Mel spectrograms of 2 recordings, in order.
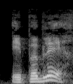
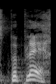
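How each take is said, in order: First: Peubler with a voiced B; correct B. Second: Peupler said with an unvoiced P, pitched up; mock Peupler with a hard P; wrong P. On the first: Shown as a demonstration. Teacher gives the correct Breton form. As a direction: say Peubler with a real B. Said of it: "Le P se prononce B". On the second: Teacher mimics néo-bretons' bad pronunciation. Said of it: "mauvaise prononciation".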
